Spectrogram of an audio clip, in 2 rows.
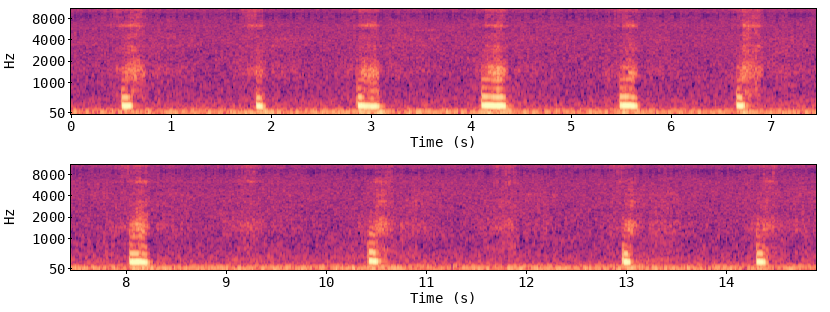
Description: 3 minutes video of a cat sleeping/snoring.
